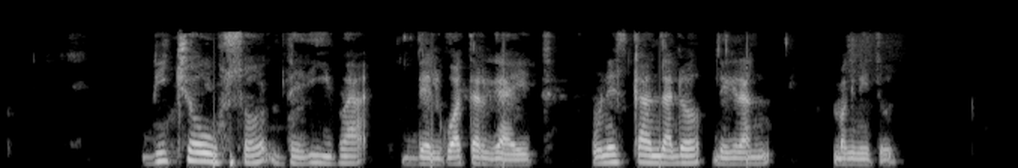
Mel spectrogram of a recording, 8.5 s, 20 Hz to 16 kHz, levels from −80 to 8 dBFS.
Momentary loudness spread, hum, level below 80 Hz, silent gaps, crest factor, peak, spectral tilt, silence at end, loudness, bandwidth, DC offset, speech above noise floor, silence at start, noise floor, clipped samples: 15 LU; none; -54 dBFS; none; 18 dB; 0 dBFS; -5 dB/octave; 1.05 s; -18 LUFS; 8 kHz; under 0.1%; 68 dB; 1.2 s; -85 dBFS; under 0.1%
